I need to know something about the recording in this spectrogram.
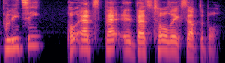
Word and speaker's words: Pulizzi: And Joe, and I'm pronouncing this right, Pulizzi? That's totally acceptable. In the States we say Pulizzi. But if you were in Sicily, you'd say Pulizzi.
